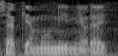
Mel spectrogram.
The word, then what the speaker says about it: Shakyamuni Nyorai: Pero ahí en sí, cómo pronuncian los japoneses es Shakyamuni Nyorai.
